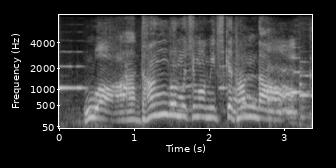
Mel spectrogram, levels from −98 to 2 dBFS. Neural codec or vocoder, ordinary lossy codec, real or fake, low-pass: codec, 16 kHz, 2 kbps, X-Codec, HuBERT features, trained on general audio; none; fake; none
